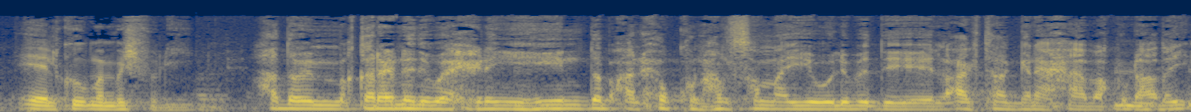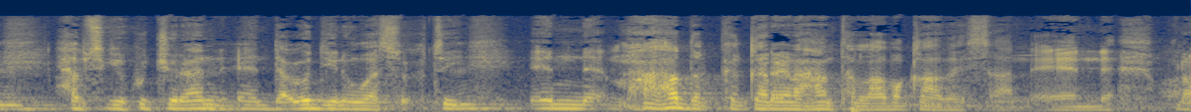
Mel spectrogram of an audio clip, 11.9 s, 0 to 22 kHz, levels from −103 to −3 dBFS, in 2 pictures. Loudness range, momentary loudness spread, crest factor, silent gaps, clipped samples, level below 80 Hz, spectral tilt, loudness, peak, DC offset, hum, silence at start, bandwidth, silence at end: 2 LU; 9 LU; 20 dB; none; under 0.1%; -50 dBFS; -5.5 dB/octave; -22 LUFS; 0 dBFS; under 0.1%; none; 0 s; 12.5 kHz; 0 s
